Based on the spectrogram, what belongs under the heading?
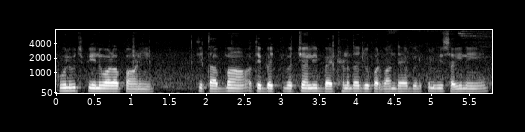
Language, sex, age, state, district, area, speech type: Punjabi, male, 30-45, Punjab, Mohali, rural, spontaneous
